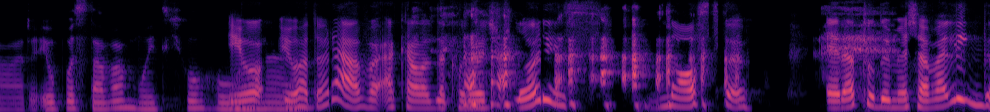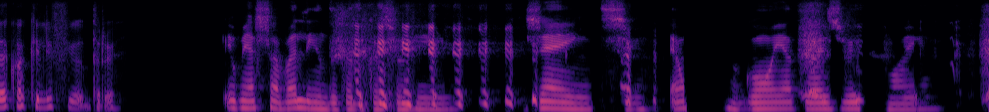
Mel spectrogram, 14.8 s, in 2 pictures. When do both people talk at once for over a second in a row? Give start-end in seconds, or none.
none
